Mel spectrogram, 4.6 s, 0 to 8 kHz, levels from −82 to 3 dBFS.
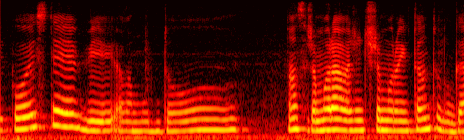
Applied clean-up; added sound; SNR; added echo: none; none; none; none.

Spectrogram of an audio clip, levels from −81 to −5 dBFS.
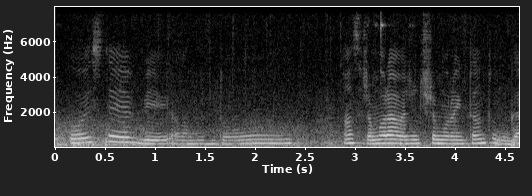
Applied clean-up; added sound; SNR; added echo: none; Thunder / Rain; 8 dB; none.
